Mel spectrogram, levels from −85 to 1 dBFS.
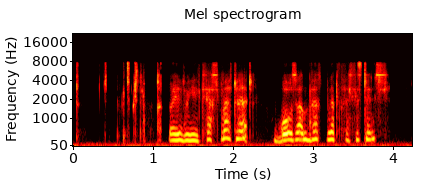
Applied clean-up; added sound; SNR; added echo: neural diffusion model UNIVERSE++.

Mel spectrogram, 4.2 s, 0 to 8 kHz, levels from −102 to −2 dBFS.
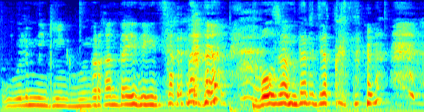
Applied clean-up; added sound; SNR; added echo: none; none; none; none.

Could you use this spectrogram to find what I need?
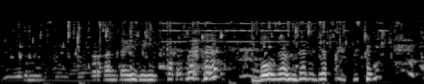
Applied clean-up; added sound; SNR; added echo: classical method spectral subtraction.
